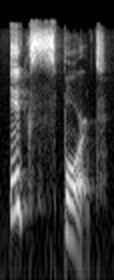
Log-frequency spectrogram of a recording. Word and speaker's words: export: 명사 수출이 라고 할 때는 x 폴 이렇게 발음입니다 쑤 7 일 때는 x 폴 수출 하다 동사 일때는 export 이렇게 되는 거죠 expo rex pool 익사 바트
